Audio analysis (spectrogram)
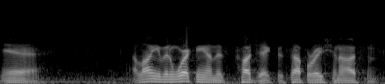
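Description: A man's voice: low-pitched, a little fast, narrow, tinny audio, lightly acted. A male actor playing a hard-boiled, wisecracking American private detective in an old radio drama, with a clipped, tough, slangy delivery. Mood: tough, probing. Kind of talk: old-time radio drama acting with first-person narration. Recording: noisy vintage radio recording.

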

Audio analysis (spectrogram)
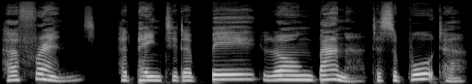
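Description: A woman narrating a scripted children's bedtime story in a gentle, soothing storytelling manner. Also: mid-range voice, slow, no echo, clean studio sound.

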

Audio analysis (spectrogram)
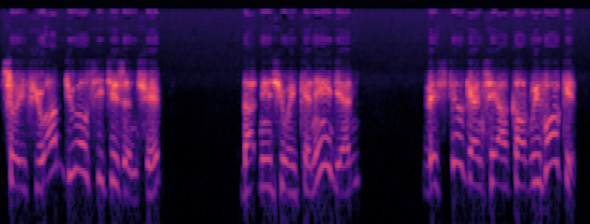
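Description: A male caller with a high, husky voice pressing his point and repeating himself. His pitch swings a lot as he talks, and he comes through a thin, tinny phone line. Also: fairly quick, no echo. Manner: animated, insistent, repeats points.

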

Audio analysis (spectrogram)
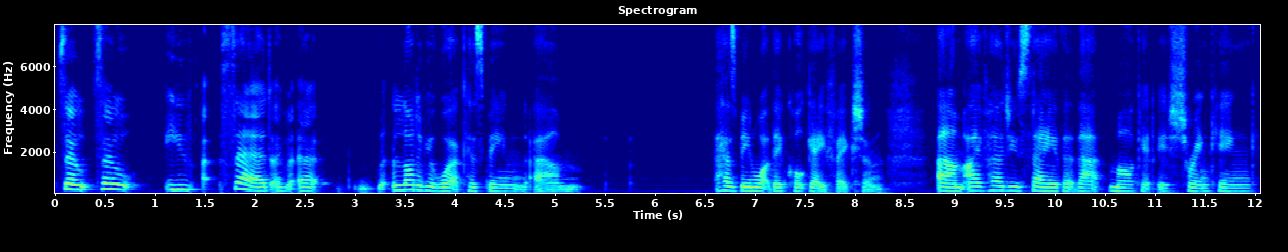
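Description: A woman's voice: fairly low pitch, takes it slowly, creaky, a little mellow. A woman hosting a conversational author interview, asking questions and commenting. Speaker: radio show host.

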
